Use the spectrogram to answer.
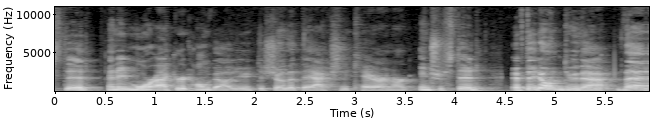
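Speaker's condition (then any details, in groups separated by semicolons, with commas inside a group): No condition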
